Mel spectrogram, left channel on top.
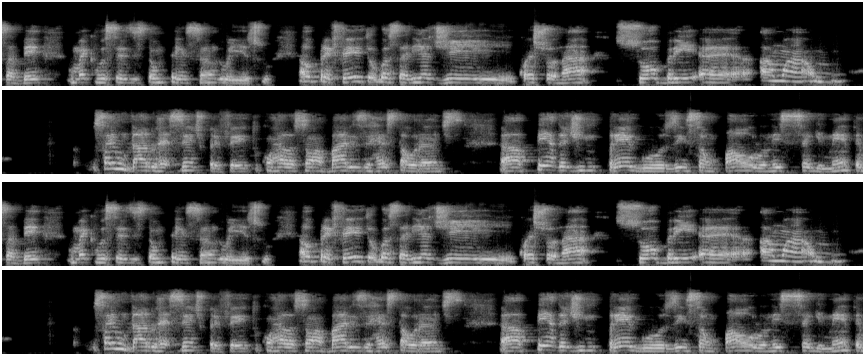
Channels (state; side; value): identical; both; correlation 1.00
